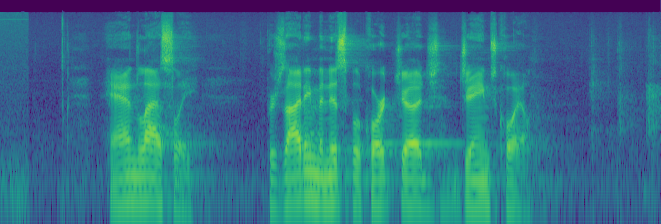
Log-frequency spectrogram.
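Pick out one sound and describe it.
A man speaks calmly through a loudspeaker in a large hall.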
